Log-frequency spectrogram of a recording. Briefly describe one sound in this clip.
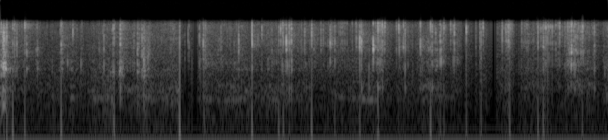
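A foil booster pack crinkles as fingers tear it open.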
